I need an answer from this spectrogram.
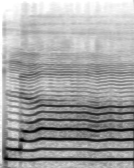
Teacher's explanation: originate from tongue Edge touching the gums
